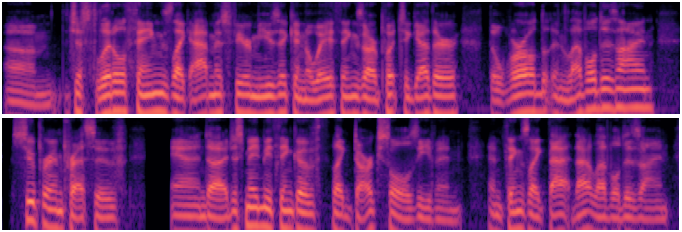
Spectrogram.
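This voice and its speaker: A man hosting a podcast in casual chat, rambling with lots of fillers and getting animated when he tells a story. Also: lowish voice, normal speed, dry recording, clean studio sound. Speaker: podcast host.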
